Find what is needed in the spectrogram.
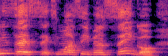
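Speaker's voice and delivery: usual speaking voice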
